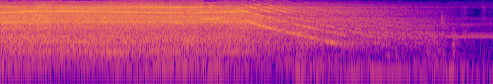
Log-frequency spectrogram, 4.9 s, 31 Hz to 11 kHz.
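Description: Bosch miter saw's motor and blade running at full speed with a high whine as it makes the first 30-degree cut through laminated wood stock. About two and a half seconds in, the trigger is released and the whine falls steadily in pitch as the blade spins down.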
